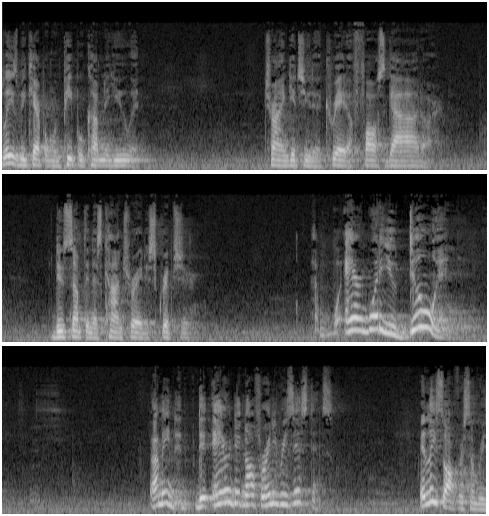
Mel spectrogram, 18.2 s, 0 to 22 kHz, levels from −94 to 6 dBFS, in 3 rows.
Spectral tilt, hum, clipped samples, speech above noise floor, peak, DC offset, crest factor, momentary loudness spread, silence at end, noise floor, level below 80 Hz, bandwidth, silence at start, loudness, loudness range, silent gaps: -6 dB/octave; none; under 0.1%; 24 dB; -6 dBFS; under 0.1%; 16 dB; 19 LU; 0 s; -44 dBFS; -48 dBFS; 13 kHz; 0 s; -20 LUFS; 6 LU; none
